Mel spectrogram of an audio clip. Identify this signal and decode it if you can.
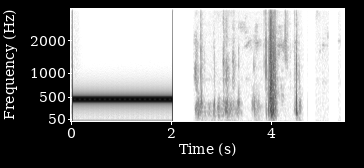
Ringback tone (North America), 440 + 480 Hz.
